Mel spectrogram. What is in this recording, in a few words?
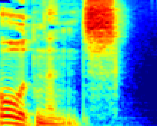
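"ordnance", English, British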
